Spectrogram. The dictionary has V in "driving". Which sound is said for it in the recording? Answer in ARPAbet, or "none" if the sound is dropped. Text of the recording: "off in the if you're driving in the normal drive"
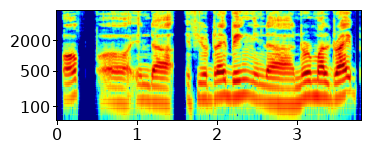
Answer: B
